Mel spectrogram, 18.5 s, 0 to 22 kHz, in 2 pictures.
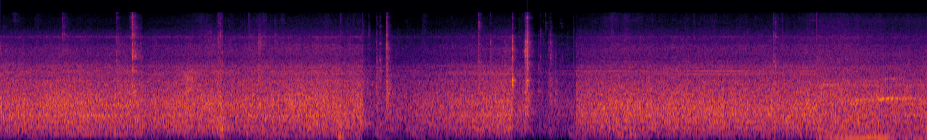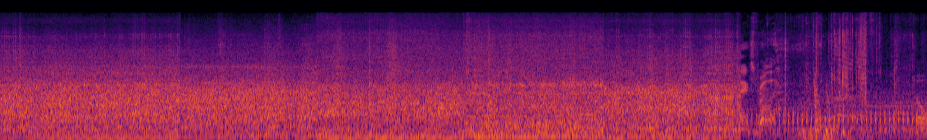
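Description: Military Humvee's diesel V8 running as the vehicle is driven, heard from on board, with loud steady road noise. A deep engine rumble comes in about eight seconds in.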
